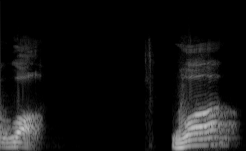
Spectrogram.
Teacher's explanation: व दांत और ओठ के मिलने से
